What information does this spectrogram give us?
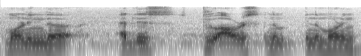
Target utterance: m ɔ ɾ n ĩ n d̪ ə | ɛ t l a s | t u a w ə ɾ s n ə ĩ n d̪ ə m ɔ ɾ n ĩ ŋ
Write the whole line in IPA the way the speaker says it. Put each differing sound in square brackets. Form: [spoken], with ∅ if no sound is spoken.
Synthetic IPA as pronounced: m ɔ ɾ n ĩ [ŋ] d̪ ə | ɛ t l [i] s | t u a w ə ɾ s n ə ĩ n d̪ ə m ɔ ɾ n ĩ ŋ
